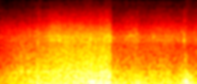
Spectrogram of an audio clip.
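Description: Rough, stormy sea waves crash and roar under strong, buffeting wind, with the sea buried under foam; a dense, continuous wash of noise with a surge midway.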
